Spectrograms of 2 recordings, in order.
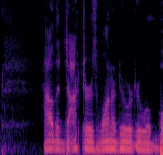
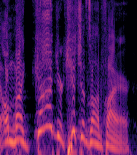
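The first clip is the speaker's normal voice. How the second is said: higher, louder sudden alarm at the fire; 10 semitones higher, 5 dB louder than usual. Retold or imitated. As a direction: blurt it out as a startled boss. Chalmers discovers the fire.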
